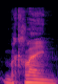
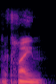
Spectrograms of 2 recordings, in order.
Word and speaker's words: McLean: So it can't be something that, like McLean's Nose, or how do you say it again? It's not. – No, McLean. – McLean. – John McLean.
